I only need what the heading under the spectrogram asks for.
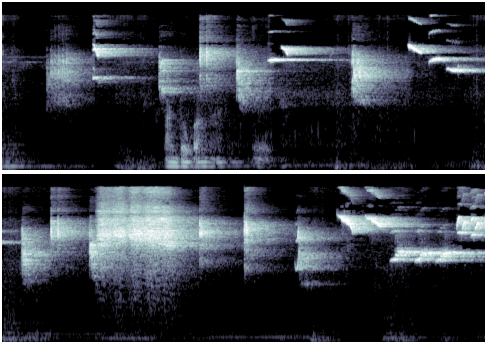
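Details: Mountain tledekan birds worked up on meeting one another, competing by voice for strength and beauty: bursts of high, sharp whistled phrases, some steady and some sliding, come in quick irregular succession, with faint low hum beneath.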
